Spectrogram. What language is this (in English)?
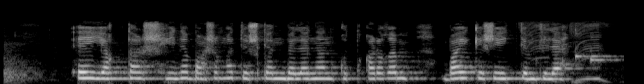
Bashkir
